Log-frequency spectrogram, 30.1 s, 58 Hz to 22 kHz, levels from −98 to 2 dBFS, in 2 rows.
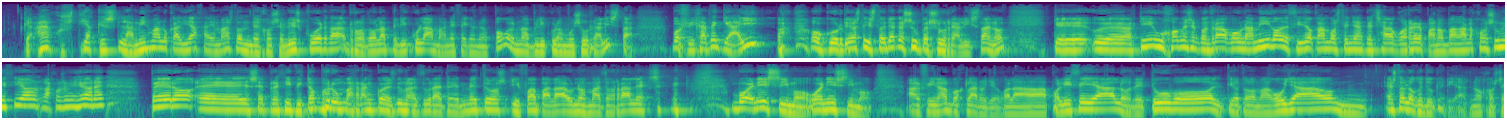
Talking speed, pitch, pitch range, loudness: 210 wpm, 145 Hz, 125-160 Hz, -14 LUFS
